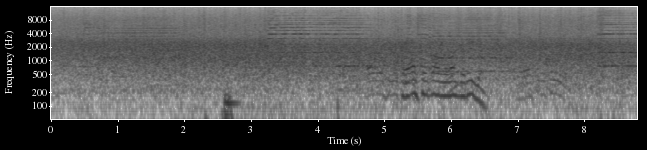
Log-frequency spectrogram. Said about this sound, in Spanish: Qué pedazo de ovación se lleva Fernando Sánchez.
